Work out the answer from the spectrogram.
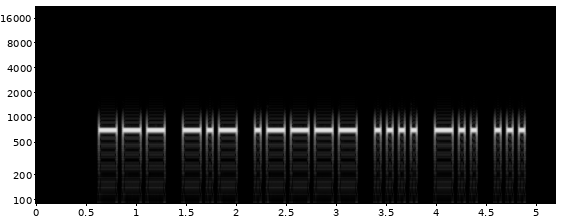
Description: Morse code, heard as a keyed tone, about 20 wpm, 700 Hz. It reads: OK1HDS
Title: DXCC-100 Call Signs - 6 Characters - Repeated 3x - 20wpm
